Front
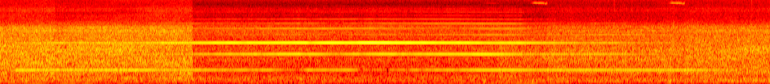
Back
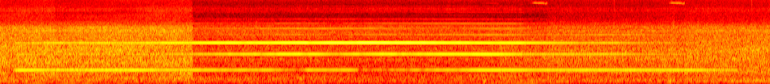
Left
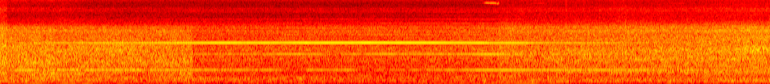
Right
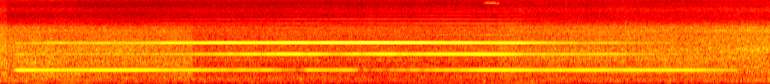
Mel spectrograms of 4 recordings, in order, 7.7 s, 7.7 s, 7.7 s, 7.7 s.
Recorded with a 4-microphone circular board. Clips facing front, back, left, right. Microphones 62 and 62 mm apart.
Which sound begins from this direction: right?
A flute, at 0.1 s.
